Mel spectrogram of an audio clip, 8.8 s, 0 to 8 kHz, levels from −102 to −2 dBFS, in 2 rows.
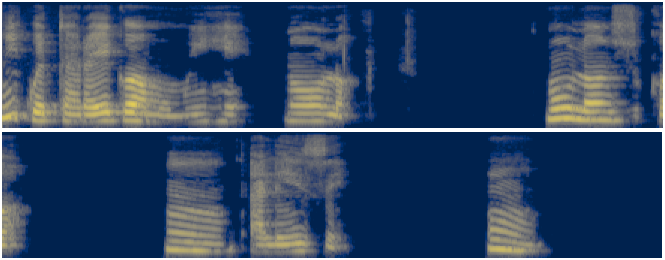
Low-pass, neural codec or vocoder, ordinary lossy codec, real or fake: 7.2 kHz; none; none; real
